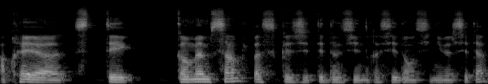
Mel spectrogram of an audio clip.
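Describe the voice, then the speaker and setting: A man at a fairly low pitch with monotone, flat intonation at a moderate pace, in a very clean recording with a silent background. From India, Mumbai. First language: Marathi (speaking French). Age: 30s. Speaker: immigrant interviewee. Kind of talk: interview.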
